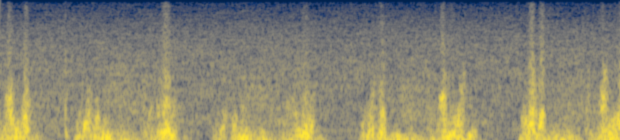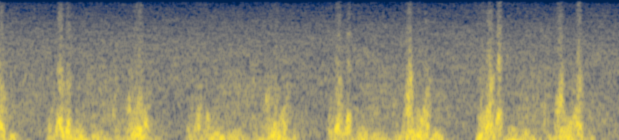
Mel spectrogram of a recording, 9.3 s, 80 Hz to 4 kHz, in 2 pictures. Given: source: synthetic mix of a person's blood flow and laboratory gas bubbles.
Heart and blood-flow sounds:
Doppler ultrasound of blood flow; precordium
0.47-0.53 s: bubbles
From the record:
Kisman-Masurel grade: 111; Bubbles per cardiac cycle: 1 to 2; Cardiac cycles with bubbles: 1 to 10%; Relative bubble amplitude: barely perceptible (0.100 to 0.250); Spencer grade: 1 (occasional bubble signal discernible with the cardiac motion signal, with majority of cardiac periods free of bubbles); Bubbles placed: only in the low amplitude regions of the cardiac cycle

